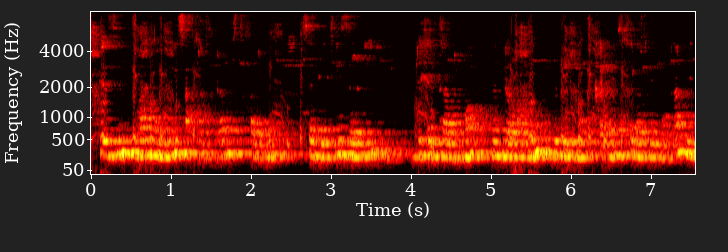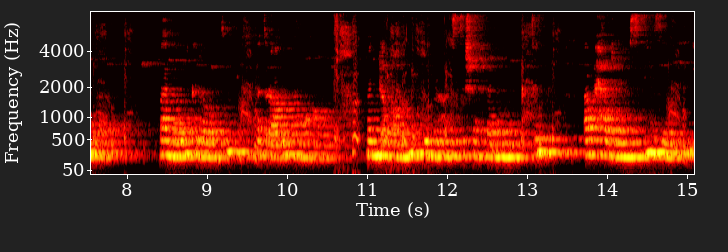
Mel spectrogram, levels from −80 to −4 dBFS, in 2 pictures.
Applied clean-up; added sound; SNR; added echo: neural separator model SepFormer DNS4.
